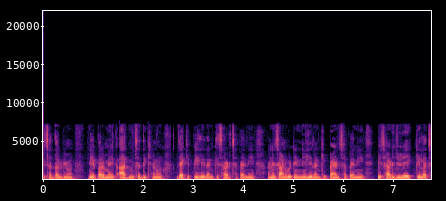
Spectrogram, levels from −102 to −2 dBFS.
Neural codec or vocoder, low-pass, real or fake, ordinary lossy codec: none; 7.2 kHz; real; AAC, 48 kbps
